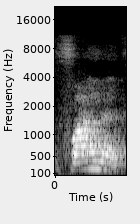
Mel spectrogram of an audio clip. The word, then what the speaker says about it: finite: 요 i가 i 발음이 나요. i. 그래서 finite set 유한집합이에요.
